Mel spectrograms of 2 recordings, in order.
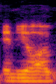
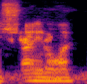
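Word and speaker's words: cheynei: And in both of those papers, they basically give the recommendation is that there's no genetic differences between, say, MacDowelli and Shani, which is usually pronounced Chenai, which is incorrect. It's actually Shani for the jungle carpets.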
